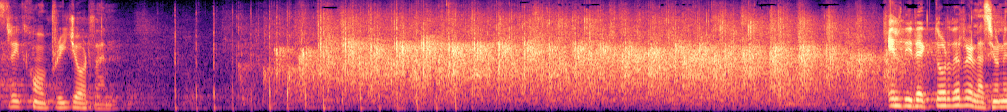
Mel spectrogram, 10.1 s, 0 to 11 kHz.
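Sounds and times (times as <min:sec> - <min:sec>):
people applauding: 0:01.7 - 0:09.4.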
